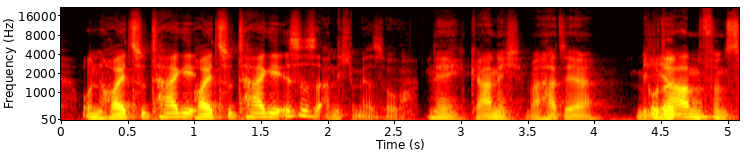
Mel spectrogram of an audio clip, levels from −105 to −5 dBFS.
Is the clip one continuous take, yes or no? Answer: no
